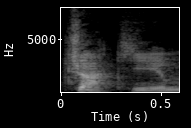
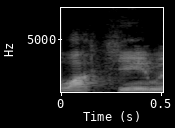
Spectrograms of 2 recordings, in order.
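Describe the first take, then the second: First: The name begins with an English J sound. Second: The name begins with a Y or W-like sound. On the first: This is the Portuguese way of saying it. The speaker calls it right. "The J is pronounced as a J" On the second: This is the Spanish way of saying it. The speaker calls it wrong. "rather than a YW, the way it's pronounced in Spanish"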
